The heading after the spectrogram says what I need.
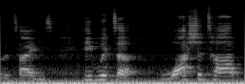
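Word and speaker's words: Ouachita: titans he went to washita baptist that's o a something like it's it's spelled with a oh and a washita baptist and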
